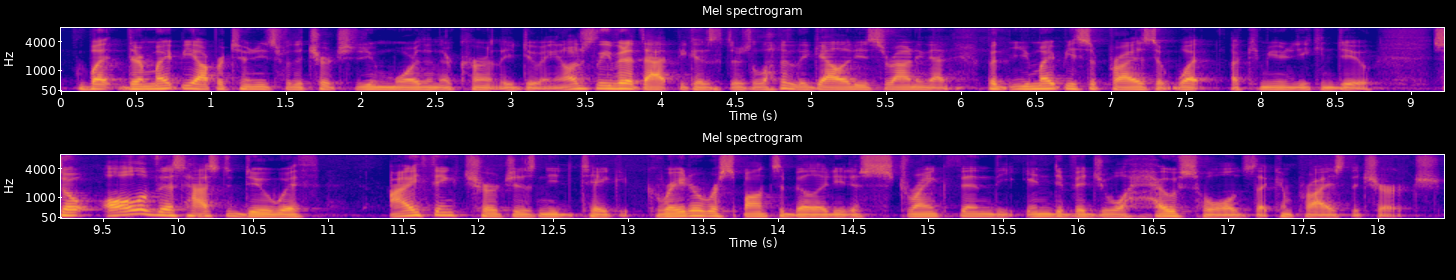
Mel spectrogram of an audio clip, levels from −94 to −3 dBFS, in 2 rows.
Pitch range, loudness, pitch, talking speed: 95-120 Hz, -28 LUFS, 100 Hz, 215 wpm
